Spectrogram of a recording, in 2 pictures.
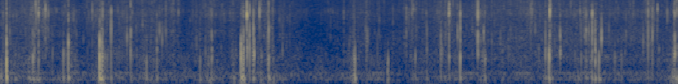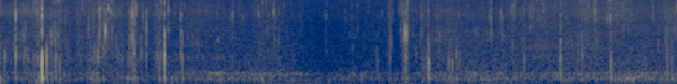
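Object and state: Faux fur microphone windscreen.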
